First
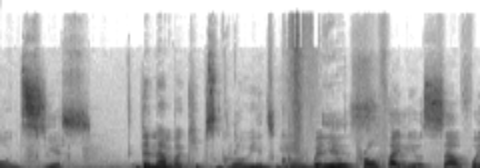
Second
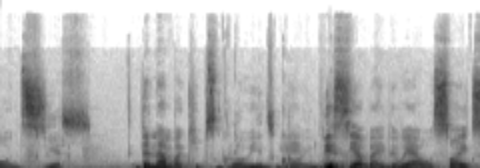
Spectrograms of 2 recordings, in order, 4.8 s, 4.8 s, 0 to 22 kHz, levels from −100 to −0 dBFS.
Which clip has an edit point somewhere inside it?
first; 1 cut; at 3.0 s

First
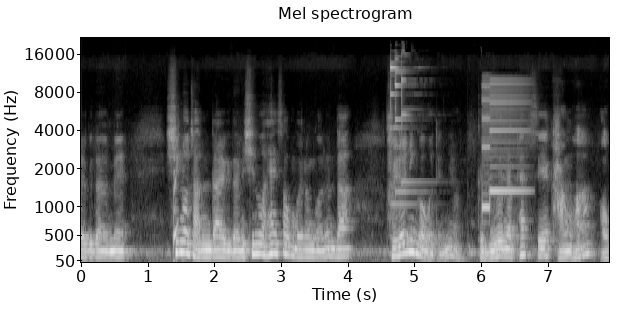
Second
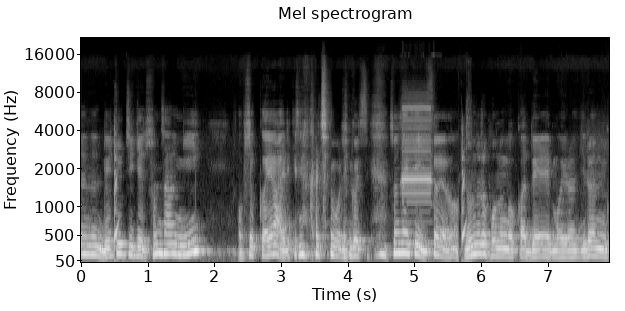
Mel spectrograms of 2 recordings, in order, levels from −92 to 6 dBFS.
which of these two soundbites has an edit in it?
second; 1 cut; at 5.6 s

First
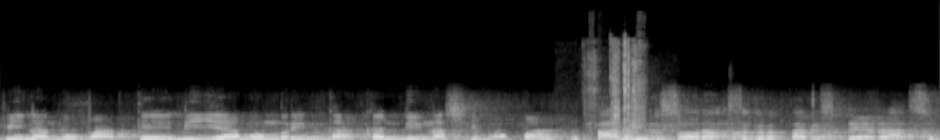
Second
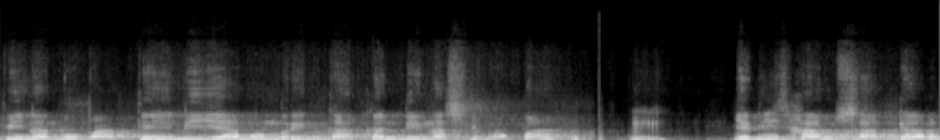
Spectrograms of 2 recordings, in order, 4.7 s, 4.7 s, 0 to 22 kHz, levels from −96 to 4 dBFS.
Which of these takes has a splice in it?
first; 1 cut; at 2.9 s

